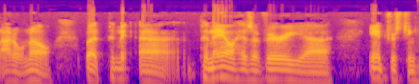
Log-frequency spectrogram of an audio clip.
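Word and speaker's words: Peniel: jacob names that place pineal uh p-e-n-i-e-l slightly different spelling to nail almost identical pronunciation could be just a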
